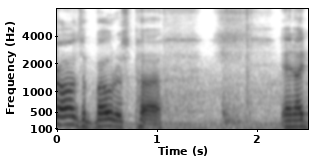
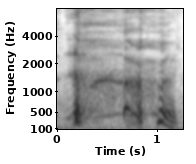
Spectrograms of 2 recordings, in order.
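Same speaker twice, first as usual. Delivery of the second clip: hacking smoker's cough; ragged coughing fit; harsh cough. Real, not acted. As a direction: cough it out hard. Coughing after hit.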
